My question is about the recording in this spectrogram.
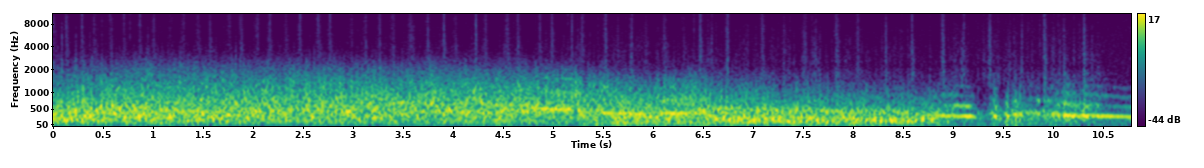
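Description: Dense rushing noise with rapid, continuous clicking picked up by the camera inside a high-altitude weather balloon payload in flight. About nine seconds in, the noise drops and a steady low tone with overtones comes in.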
